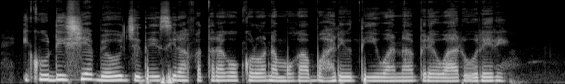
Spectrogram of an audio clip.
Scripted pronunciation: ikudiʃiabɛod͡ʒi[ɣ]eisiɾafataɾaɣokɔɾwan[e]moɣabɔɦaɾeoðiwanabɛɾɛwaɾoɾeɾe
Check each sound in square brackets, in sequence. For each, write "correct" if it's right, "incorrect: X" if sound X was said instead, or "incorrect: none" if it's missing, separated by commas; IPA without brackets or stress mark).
incorrect: ð, incorrect: a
